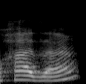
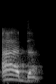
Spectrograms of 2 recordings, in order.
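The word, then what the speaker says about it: هذا: So in Muslim Arabic, you will say also hadha, but the Arabic, the Jews don't pronounce the ha, so they say, they would say ada.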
